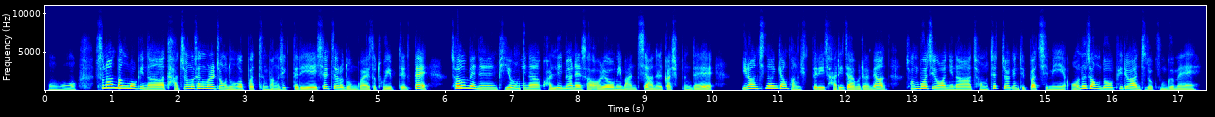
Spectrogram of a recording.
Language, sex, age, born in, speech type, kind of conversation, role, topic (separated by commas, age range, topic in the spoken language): Korean, female, 35-39, South Korea, read, expert-assistant, asker, 가축 사육에서 친환경적이고 창의적인 방법에는 무엇이 있을까요?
